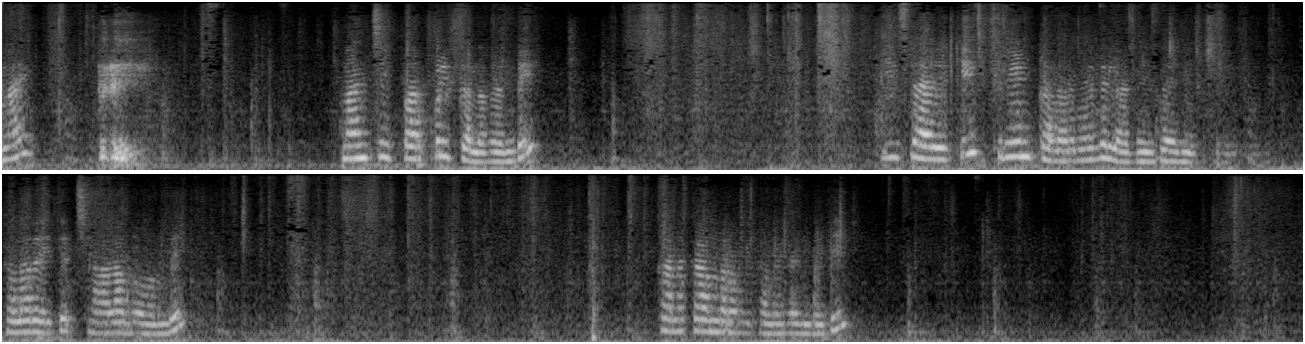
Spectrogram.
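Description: Cloth rustles as fabric is handled.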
